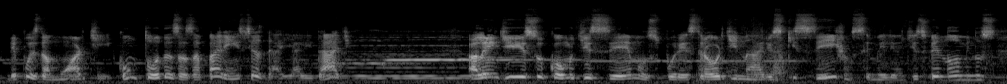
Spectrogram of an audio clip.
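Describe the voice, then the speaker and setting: A man's voice: fairly high pitch, pushed and bright. A Brazilian man reading a book aloud as scripted narration, in a formal, didactic manner. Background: background music.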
